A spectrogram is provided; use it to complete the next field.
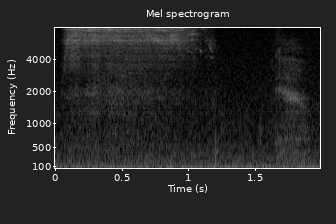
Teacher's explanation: So the only difference between them is whether the voice is off or on. For the s sound, it should basically sound like you're whispering, so no sound should be coming out other than air.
